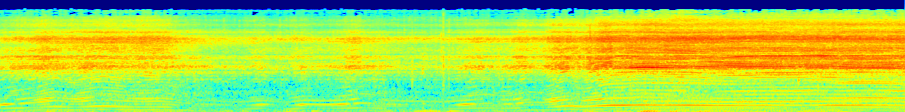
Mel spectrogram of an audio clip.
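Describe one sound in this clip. Powder snow hisses under a snowmobile.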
